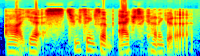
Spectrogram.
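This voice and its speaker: A man's voice: medium pitch, little pitch movement, a little fast, fairly bright tone, no echo, low-quality recording. A man playing a tabletop role-playing game, casually explaining what his character does.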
